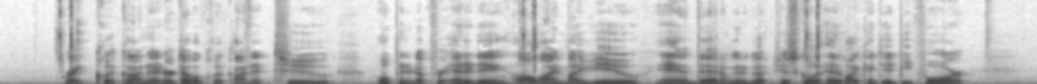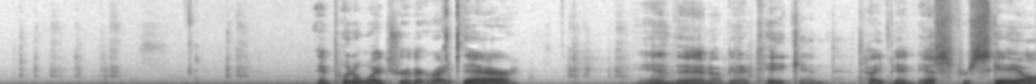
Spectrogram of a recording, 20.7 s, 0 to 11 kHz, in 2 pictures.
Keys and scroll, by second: 19.1 s.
